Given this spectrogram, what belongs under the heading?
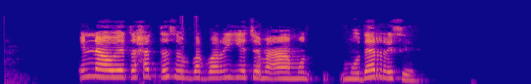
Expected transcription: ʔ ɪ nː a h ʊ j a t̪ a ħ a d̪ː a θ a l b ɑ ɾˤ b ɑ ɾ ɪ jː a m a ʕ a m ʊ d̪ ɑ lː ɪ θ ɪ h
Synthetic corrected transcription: ʔ ɪ nː a h ʊ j a t̪ a ħ a d̪ː a θ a l b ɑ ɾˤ b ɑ ɾ ɪ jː a m a ʕ a m ʊ d̪ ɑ rː ɪ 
